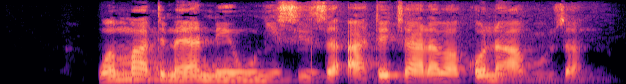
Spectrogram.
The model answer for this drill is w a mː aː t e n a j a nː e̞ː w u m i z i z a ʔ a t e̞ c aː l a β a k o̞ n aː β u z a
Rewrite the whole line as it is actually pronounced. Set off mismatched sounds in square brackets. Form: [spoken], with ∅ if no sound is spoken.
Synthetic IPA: w a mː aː t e n a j a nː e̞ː w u [ɲ] i [s] i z a ʔ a t e̞ c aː l a β a k o̞ n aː β u z a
